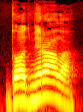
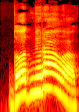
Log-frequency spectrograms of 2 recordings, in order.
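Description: First: A firm first cry to the admiral; shouting. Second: Higher, louder echo of the call; shouting after. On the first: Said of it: "гукнув Марвель". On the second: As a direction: top the first cry, higher and louder. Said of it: "кричав за ним Лагрюєр". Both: A narrator's reading.

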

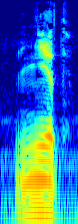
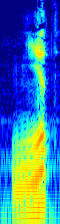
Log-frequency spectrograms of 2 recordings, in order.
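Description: First: "Нет" as a weighty, final statement; meaningful. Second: "Нет?" with a rising tune; questioning echo. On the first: Inspector stops the detective leaving, "Нет" said meaningfully. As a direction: say "Нет" firmly and significantly. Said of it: "значительно сказал Кремер". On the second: Detective queries the inspector's refusal, "Нет?" rising in question. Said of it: "переспросил Вульф". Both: A narrator's reading.

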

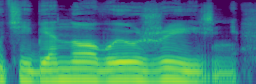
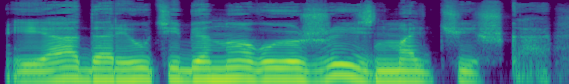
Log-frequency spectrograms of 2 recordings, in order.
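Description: First: Very slow, ominous lord of darkness; dark lord. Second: Put-on slow, menacing old stranger; ominous old man. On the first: Acted. Setil's slow promise. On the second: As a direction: drag it out slowly, like a threat.

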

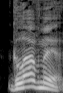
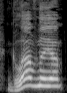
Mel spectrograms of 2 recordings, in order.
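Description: First: Said in the usual way. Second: Главное flung out high and loud; stress on главное. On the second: A narrator's reading. Uncle hammering his main advice to nephew, Главное stressed high. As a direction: hit Главное hard and high. Uncle repeats key word.

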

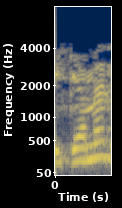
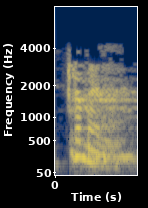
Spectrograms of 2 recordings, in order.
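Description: First: Said in the usual way. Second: "كمل" opening on k instead of j; jim as kaf. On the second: Shown as a demonstration. Teacher showing Yemeni usage, "كمل" with k for j. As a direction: start "كمل" with a k sound for the jim. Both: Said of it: "الجيم كاف".

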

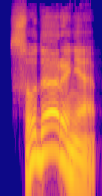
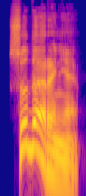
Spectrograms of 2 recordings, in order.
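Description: First: Loud call. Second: Said in the usual way. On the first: Acted. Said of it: "Мой голос звучал громче её завываний".

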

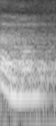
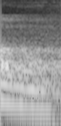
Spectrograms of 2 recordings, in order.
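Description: First: آنون as a light "AE-non"; correct vowel. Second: آنون as a heavy "AH-non"; broad back "aa" opening آنون; strange-sounding vowel. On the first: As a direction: front "ae" opening آنون. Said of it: "لكن هي آنون". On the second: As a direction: say آنون with the A too open. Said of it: "بتطلع لهجة غريبة". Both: Shown as a demonstration.

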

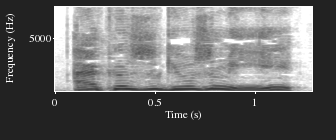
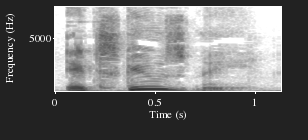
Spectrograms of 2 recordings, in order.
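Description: First: Higher, slow "Excuse me" with extra vowels, "a-ka-si-kiu-si me"; clumsy, over-syllabled "Excuse me"; wrong excuse me. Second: "Excuse me" crisp, "ik-skjuz me"; correct excuse me. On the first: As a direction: drag "Excuse me" out with inserted vowels. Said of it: "哎，不对". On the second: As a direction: say "Excuse me" cleanly, no extra vowels. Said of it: "我慢慢念". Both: Shown as a demonstration.

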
